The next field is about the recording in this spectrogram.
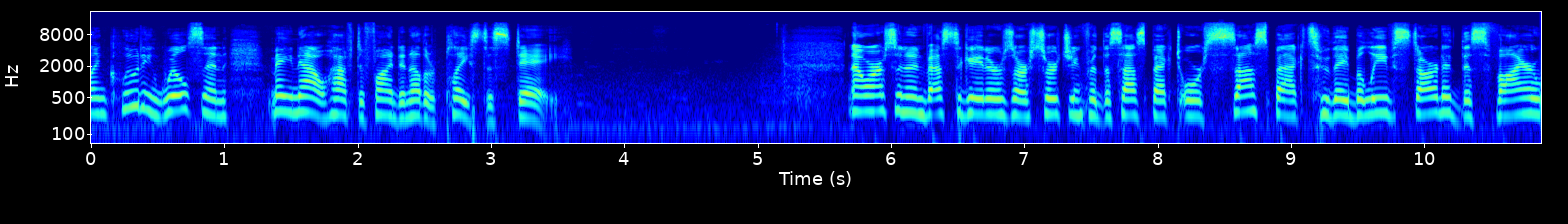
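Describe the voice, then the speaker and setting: A woman news reporter delivering a field report in a clear, measured way. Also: a little high.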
